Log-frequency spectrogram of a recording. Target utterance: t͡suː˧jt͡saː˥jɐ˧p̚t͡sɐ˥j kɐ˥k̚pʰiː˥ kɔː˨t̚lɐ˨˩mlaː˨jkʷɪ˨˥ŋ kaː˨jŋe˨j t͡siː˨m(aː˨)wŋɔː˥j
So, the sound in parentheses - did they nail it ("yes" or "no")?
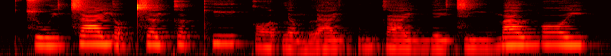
no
